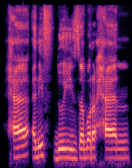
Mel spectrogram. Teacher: হা হরফ হালুকের মধ্যখান থেকে উচ্চারণ করতে হবে কারণ হার মাখরাজ হালুকের মধ্যখান থেকে হবে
